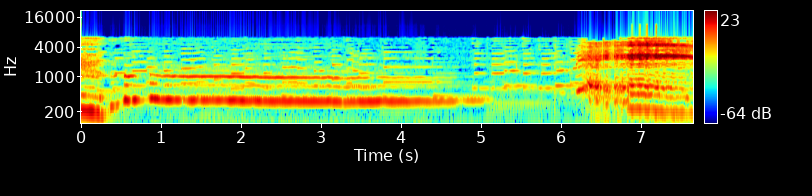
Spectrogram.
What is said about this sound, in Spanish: Baló la oveja.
